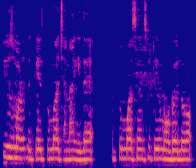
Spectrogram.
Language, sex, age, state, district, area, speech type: Kannada, male, 45-60, Karnataka, Kolar, rural, spontaneous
